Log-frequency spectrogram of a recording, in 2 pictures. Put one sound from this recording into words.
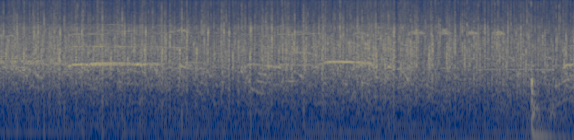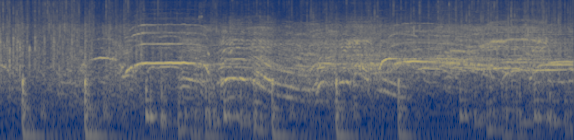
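A marching band plays brass outdoors in a stadium.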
